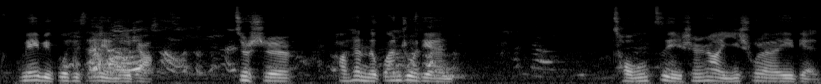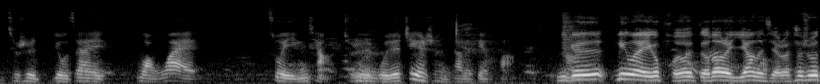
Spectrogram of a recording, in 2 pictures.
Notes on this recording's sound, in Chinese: 本次录制因为约在了一个咖啡馆，有一些风声和饭店背景的声音，请见谅！最后结束的时候略显仓促，是因为我们另外一位高中的姐妹非常准时地赴约来吃饭，请不要介意～。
